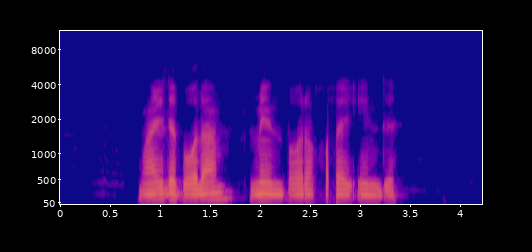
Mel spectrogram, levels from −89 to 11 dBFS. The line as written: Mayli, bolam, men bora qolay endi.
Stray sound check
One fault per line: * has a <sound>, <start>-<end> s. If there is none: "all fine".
* has a dropout, 2.7-2.8 s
